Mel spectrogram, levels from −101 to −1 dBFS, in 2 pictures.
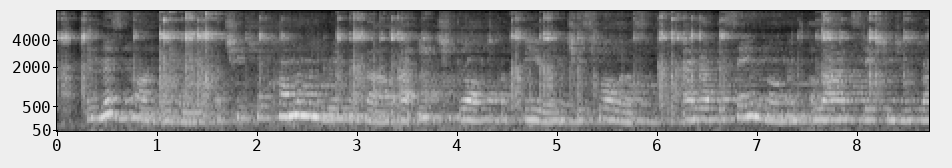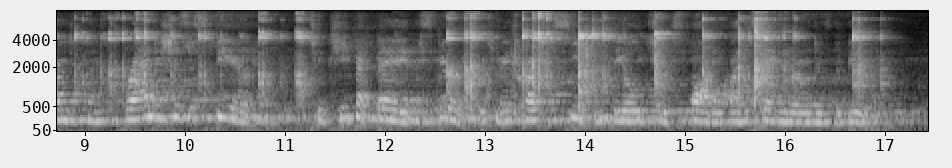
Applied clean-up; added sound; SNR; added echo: none; Chink, clink; 3 dB; reverberation time 2.5 s.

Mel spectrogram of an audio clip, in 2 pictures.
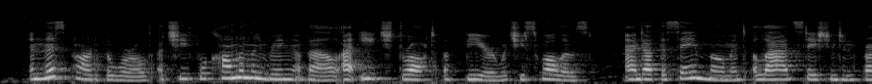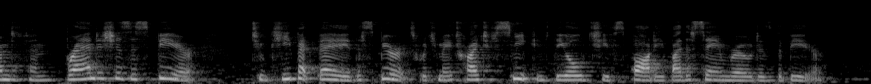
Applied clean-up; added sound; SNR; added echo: none; none; none; none.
